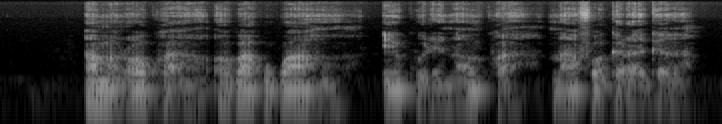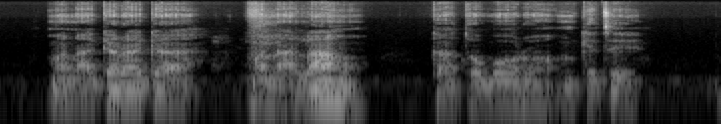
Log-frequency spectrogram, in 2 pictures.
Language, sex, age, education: Igbo, male, 30-45, tertiary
